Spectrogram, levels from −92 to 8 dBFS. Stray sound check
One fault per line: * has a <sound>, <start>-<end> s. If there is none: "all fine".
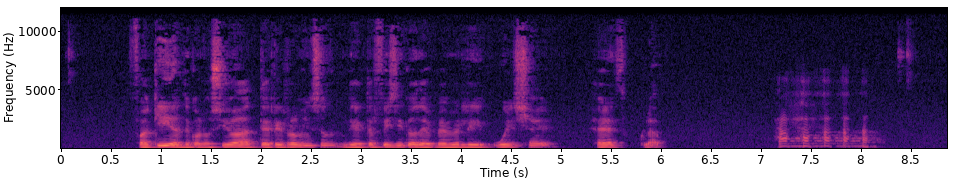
* has a laugh, 7.1-8.3 s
